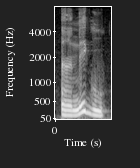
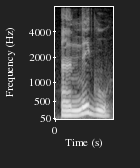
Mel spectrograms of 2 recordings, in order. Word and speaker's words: un égout: Un égout. Okay, little link between the two. Un égout. Final T not pronounced.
